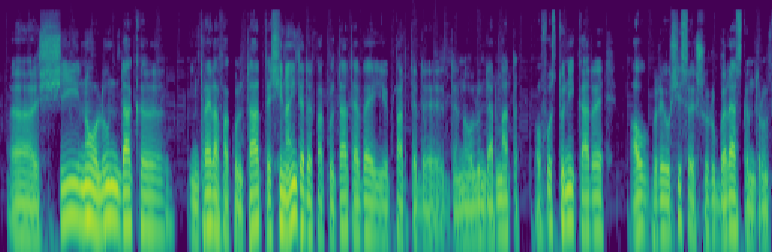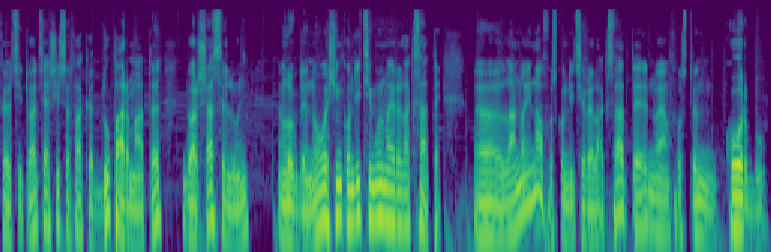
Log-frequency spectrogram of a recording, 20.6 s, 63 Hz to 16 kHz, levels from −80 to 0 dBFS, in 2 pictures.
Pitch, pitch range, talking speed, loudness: 100 Hz, 90-120 Hz, 180 wpm, -21 LUFS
